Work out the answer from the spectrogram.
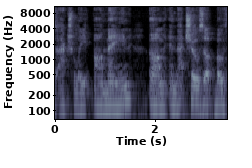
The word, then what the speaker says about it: amen: it really gets interesting the word amen actually correctly pronounced amane both in hebrew and in greek seems to it could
